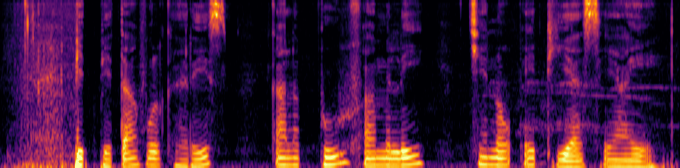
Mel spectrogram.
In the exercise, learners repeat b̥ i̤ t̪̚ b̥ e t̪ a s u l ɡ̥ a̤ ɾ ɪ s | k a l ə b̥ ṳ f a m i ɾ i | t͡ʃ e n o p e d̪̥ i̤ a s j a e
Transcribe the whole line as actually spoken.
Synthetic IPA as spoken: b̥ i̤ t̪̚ b̥ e t̪ a f u l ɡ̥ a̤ ɾ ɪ s | k a l ə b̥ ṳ f a m i l i | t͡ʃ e n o p e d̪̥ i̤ a s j a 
